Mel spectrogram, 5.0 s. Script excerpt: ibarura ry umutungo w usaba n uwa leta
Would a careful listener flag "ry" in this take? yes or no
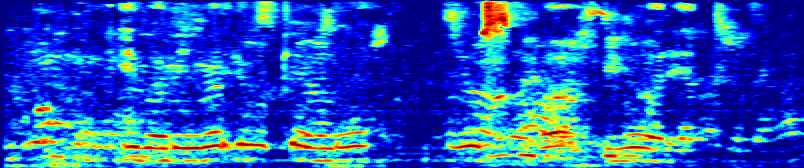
no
